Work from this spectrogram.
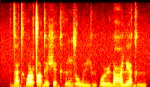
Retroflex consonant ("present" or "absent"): present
